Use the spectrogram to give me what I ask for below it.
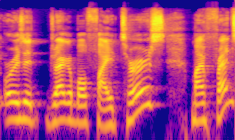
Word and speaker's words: FighterZ: It is pronounced Fighters.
